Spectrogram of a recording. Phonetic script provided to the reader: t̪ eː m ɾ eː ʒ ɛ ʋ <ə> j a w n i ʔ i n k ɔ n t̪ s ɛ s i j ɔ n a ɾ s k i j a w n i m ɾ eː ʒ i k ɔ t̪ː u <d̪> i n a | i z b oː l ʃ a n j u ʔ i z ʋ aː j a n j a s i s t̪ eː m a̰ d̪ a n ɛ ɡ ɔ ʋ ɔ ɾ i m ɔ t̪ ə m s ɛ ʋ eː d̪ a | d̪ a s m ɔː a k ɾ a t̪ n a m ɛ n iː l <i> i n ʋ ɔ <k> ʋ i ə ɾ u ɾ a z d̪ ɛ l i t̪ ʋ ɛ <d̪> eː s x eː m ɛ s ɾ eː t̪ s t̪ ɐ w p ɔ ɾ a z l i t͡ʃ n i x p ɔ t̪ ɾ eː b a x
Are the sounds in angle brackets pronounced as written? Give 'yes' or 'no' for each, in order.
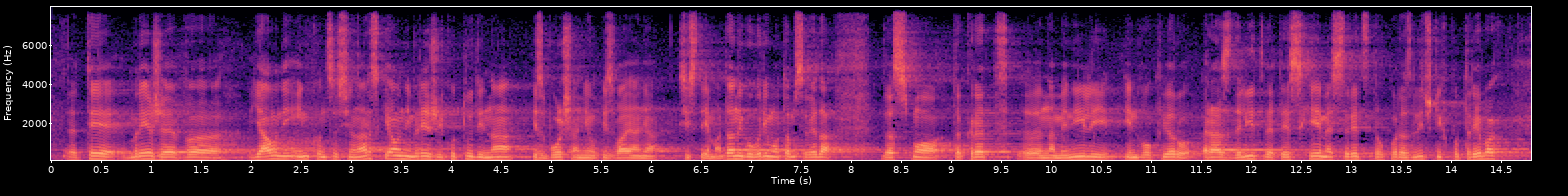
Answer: yes, yes, yes, yes, no

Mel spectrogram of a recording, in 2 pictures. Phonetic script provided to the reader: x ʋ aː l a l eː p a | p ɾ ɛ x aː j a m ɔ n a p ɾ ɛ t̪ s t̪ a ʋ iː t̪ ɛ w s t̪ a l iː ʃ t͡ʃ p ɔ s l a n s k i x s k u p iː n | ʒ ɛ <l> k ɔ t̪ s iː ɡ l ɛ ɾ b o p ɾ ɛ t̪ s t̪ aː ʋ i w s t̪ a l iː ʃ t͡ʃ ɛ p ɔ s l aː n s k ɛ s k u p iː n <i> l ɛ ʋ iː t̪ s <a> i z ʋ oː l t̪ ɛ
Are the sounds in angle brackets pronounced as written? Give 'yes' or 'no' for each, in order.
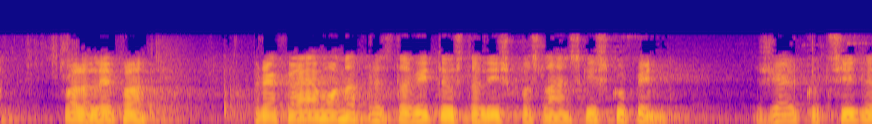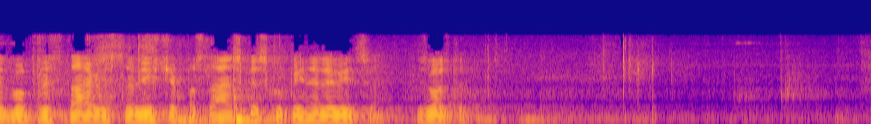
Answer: yes, no, no

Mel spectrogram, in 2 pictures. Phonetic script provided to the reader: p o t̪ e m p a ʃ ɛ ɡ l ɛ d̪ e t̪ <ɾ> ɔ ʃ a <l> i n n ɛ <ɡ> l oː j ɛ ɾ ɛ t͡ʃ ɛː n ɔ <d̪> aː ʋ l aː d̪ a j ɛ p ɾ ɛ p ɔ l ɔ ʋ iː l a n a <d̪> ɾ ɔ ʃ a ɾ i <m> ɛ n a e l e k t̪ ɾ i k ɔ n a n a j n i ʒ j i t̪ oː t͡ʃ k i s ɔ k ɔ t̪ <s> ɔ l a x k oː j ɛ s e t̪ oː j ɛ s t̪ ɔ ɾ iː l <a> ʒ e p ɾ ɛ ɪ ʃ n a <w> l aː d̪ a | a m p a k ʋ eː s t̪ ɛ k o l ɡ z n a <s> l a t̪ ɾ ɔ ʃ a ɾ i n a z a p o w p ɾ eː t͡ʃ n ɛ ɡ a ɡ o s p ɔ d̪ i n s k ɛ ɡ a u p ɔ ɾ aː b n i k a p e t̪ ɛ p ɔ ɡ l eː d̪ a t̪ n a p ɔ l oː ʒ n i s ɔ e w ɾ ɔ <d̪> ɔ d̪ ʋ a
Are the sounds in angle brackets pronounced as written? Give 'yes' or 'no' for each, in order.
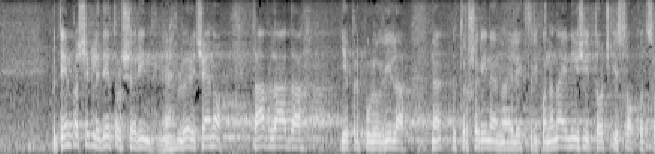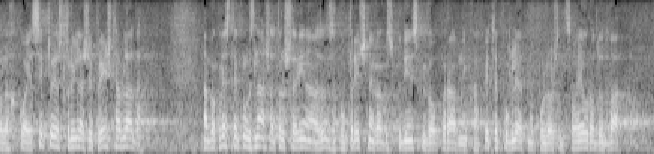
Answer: yes, no, no, no, no, no, yes, yes, no, no, yes

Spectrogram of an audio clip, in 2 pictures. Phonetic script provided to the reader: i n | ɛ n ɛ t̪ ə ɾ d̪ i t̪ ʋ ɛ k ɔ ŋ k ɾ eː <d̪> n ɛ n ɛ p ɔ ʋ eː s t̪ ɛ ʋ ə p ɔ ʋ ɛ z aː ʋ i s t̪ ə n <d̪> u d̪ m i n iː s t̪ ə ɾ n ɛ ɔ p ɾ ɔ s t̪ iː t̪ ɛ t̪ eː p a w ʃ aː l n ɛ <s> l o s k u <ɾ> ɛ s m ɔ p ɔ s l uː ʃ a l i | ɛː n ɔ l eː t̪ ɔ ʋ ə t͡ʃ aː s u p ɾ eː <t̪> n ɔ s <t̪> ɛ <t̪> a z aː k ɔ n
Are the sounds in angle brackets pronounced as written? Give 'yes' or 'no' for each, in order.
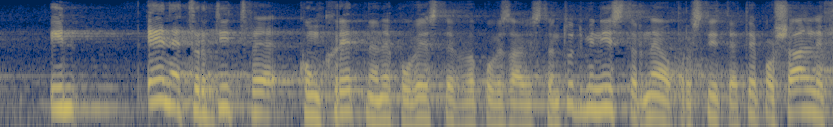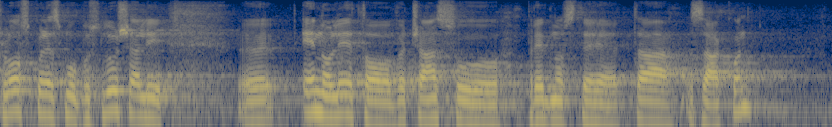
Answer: no, no, no, no, no, yes, yes

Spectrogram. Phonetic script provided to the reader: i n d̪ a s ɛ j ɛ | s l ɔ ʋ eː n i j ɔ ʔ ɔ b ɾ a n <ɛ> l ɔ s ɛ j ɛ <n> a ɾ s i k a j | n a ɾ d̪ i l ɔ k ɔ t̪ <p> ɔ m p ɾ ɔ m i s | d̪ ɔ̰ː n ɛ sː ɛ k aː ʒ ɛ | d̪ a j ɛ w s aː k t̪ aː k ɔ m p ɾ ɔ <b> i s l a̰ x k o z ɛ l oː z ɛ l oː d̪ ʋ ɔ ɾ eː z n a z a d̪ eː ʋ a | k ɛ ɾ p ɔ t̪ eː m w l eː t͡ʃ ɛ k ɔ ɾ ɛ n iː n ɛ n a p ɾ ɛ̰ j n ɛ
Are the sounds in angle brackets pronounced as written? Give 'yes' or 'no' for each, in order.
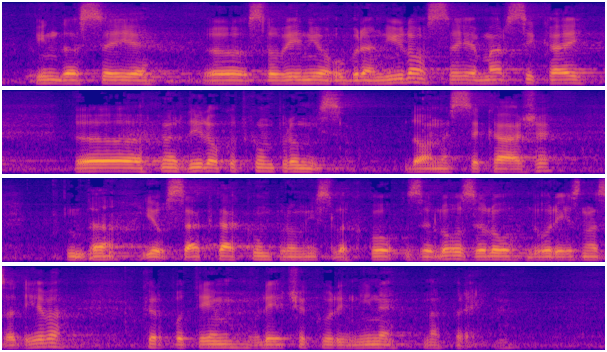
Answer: no, no, no, no

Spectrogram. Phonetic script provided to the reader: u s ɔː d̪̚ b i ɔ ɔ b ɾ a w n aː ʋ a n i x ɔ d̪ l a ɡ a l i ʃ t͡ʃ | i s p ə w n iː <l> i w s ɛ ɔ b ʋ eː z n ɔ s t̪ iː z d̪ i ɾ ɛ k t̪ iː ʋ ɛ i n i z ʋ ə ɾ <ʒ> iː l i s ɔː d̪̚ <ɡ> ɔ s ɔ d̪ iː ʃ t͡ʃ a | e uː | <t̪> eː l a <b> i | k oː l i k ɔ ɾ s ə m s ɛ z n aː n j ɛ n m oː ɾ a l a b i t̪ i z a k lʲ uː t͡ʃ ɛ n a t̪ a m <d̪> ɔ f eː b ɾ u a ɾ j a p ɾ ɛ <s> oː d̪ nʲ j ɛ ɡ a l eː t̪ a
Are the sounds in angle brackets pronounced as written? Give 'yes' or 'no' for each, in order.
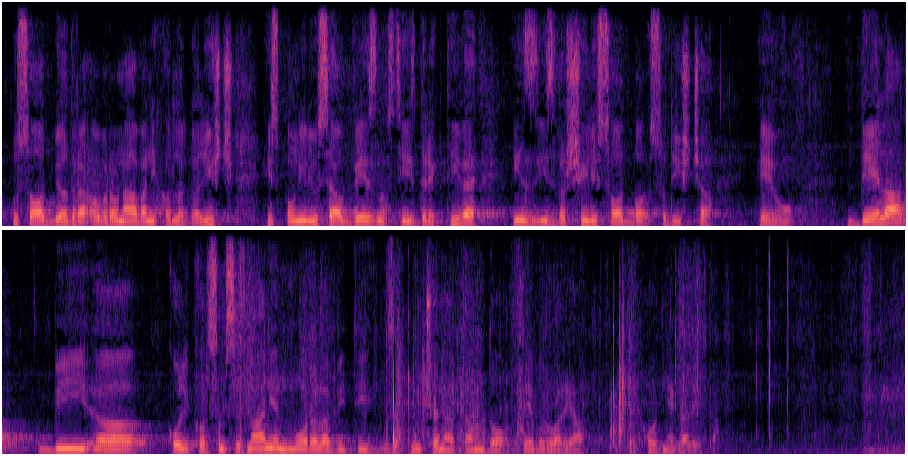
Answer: yes, no, no, no, yes, yes, no

